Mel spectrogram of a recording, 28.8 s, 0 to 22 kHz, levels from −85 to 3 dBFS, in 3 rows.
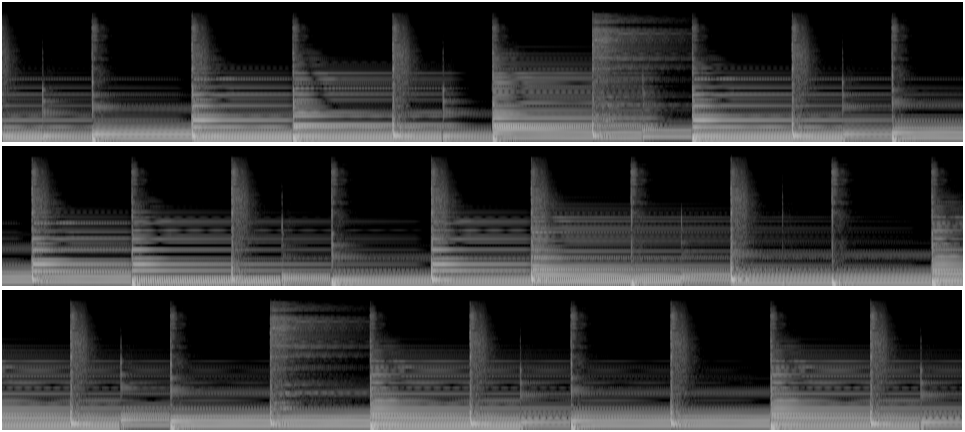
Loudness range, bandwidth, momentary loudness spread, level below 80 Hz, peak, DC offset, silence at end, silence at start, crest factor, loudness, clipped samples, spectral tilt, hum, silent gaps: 2 LU; 16 kHz; 7 LU; -40 dBFS; -16 dBFS; under 0.1%; 0 s; 0 s; 18 dB; -35 LUFS; under 0.1%; -6 dB/octave; none; none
